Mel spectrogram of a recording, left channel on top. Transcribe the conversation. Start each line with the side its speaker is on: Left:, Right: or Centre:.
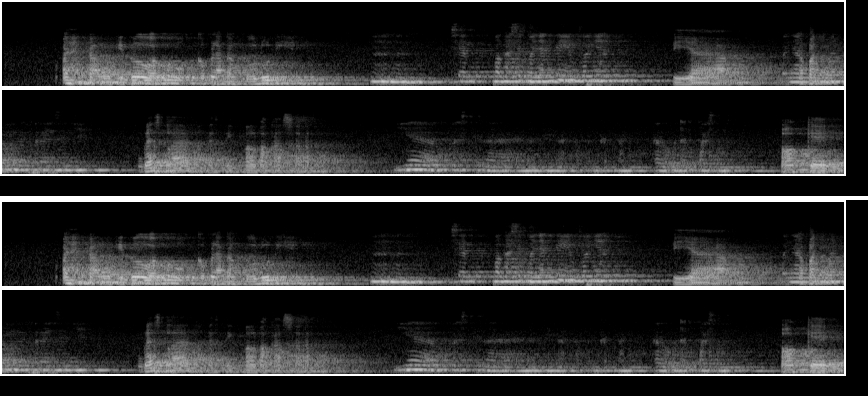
Left: Eh,
Right: Mm-mm,
Left: kalau gitu aku ke belakang dulu nih.
Right: mm-mm. Siap, makasih banyak nih infonya.
Left: Siap.
Right: Banyak
Left: Kapan
Right: banget nih referensinya.
Left: gas lah ke Festival Makassar.
Right: Iya, pastilah nantilah kapan-kapan kalau udah pas nih.
Left: Oke,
